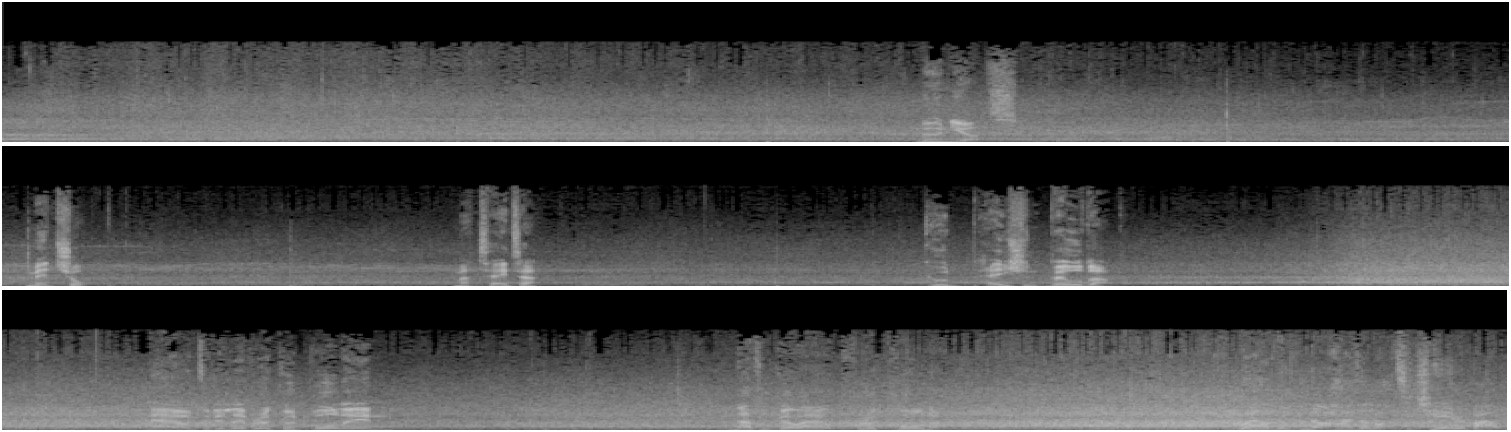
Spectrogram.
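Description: A large crowd roars steadily in a stadium, swelling louder toward the end.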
